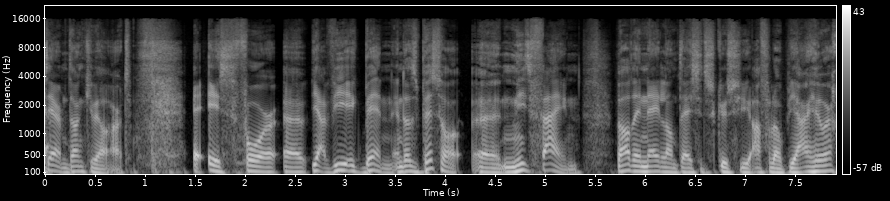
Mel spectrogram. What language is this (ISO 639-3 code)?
nld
